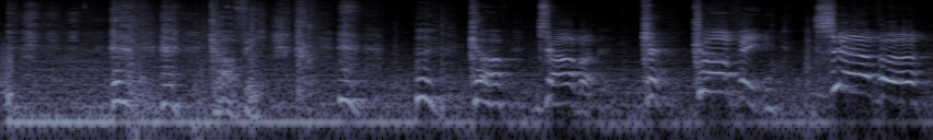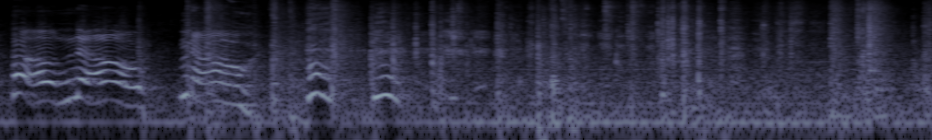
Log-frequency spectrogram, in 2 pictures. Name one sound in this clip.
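A man bangs his hands against a machine.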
